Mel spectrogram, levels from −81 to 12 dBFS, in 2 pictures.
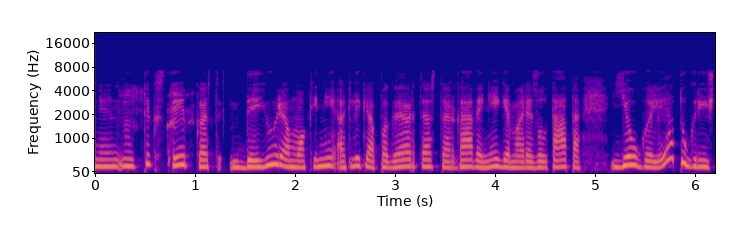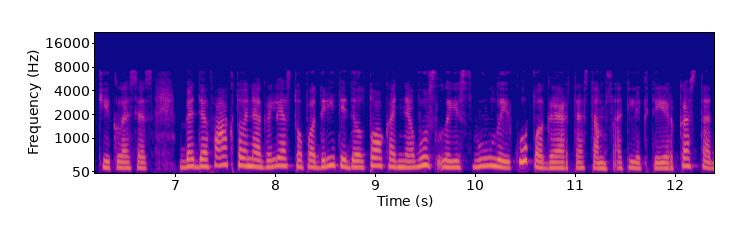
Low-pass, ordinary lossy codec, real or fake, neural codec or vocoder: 7.2 kHz; AAC, 96 kbps; fake; codec, 16 kHz, 8 kbps, FreqCodec, smaller model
